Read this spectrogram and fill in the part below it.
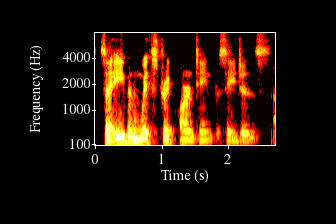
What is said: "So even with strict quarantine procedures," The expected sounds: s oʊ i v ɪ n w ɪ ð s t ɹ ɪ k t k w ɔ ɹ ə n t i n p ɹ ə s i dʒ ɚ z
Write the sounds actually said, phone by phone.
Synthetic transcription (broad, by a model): s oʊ i v ɪ n w ɪ ð s t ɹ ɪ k k w ɔ ɹ ə n t i n p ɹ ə s i dʒ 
